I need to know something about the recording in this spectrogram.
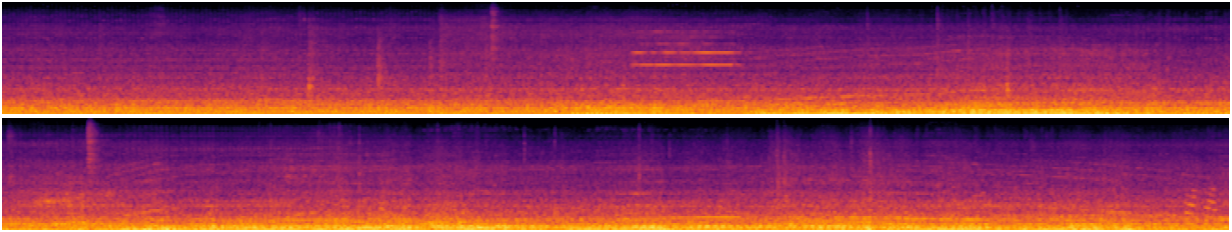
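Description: An engine rumbles steadily from inside a moving bus.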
